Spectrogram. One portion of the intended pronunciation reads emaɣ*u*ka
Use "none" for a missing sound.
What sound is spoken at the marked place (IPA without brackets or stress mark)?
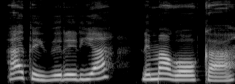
ɔ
